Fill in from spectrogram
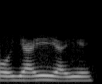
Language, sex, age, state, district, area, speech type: Manipuri, female, 30-45, Manipur, Churachandpur, rural, conversation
